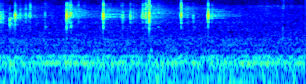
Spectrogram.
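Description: A few small, faint clicks and creaks of a metal instrument and a stainless steel orthodontic band against a dental stone cast as the band-and-loop space maintainer is pressed into place on the tooth.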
